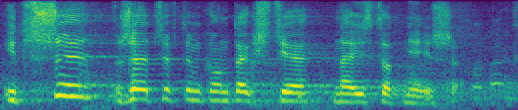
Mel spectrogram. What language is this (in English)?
Polish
